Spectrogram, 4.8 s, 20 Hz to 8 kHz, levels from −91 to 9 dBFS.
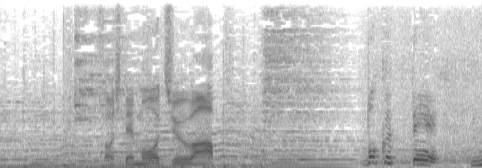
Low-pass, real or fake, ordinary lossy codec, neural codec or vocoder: none; real; none; none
